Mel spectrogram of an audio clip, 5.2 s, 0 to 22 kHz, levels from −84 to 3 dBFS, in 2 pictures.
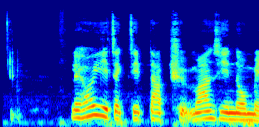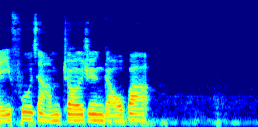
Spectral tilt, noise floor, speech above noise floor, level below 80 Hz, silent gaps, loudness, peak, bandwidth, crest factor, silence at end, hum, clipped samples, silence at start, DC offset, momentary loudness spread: -6 dB/octave; -56 dBFS; 35 dB; -50 dBFS; none; -21 LUFS; -6 dBFS; 15 kHz; 16 dB; 0.4 s; none; under 0.1%; 0.1 s; under 0.1%; 7 LU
